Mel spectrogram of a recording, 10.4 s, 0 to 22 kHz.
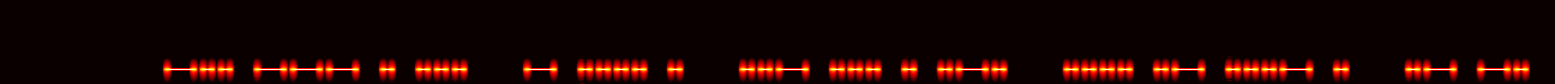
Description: Morse code, heard as a keyed tone, about 20 wpm, 700 Hz. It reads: DOES THE USER HAVE AN
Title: Sentences from Top 1000 Words - Review Part 5 - 20wpm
